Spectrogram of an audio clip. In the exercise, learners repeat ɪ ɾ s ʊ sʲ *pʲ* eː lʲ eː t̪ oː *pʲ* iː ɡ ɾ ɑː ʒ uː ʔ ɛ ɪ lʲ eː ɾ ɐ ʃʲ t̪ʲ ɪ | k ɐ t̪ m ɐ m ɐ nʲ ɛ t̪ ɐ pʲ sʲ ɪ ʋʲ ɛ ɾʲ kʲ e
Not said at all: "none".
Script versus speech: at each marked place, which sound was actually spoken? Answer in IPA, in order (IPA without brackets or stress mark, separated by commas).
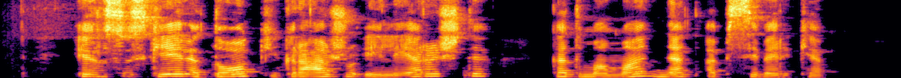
kʲ, kʲ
